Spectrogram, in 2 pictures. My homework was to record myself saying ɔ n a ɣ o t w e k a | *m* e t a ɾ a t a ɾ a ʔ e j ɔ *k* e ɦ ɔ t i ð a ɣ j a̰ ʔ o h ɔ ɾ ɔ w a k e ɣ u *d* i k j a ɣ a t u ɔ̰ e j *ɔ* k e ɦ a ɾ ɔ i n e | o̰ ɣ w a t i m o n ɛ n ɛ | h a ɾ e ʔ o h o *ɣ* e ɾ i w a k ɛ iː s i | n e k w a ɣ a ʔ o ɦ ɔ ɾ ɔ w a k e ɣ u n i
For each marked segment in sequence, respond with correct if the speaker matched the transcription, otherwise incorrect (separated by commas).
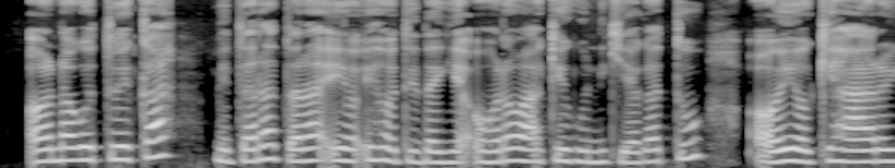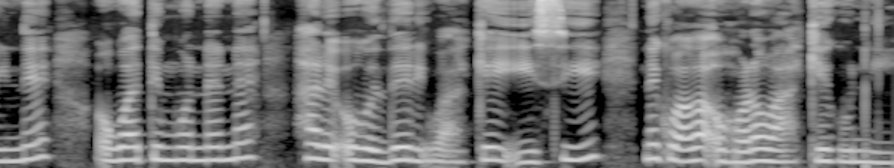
correct, incorrect, incorrect, correct, incorrect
